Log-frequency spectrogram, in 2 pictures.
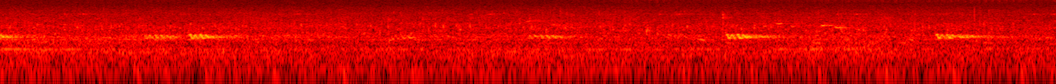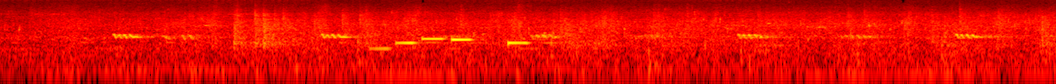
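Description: Forest birdsong: a bird repeating a short, slightly rising call about once a second, with a few brief clear whistled notes, the loudest sounds, just past the middle. From about halfway a faint crackling haze joins in.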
